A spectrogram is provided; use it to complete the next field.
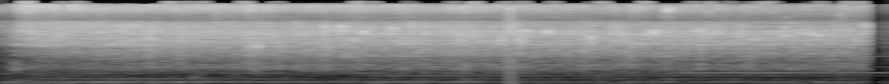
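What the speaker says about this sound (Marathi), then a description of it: "तेल गरम झाले मोहरी टाकून घेऊया जिरे आणि लसूण" Mustard seeds, cumin and garlic sizzle loudly in hot oil, a dense continuous crackling fry close by that cuts off abruptly at the end, no voices.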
